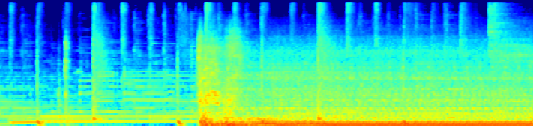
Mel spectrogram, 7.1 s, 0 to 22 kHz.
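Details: 1962 Chevy C20 pickup body on Dodge Cummins frame, swapped to a 12v Cummins diesel, after first start: quick crank, then the diesel catches and settles into a deep, steady, even clatter under background music; normal start and idle.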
